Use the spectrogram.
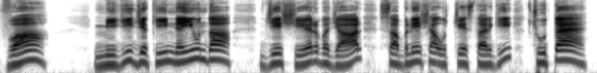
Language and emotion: Dogri, surprised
